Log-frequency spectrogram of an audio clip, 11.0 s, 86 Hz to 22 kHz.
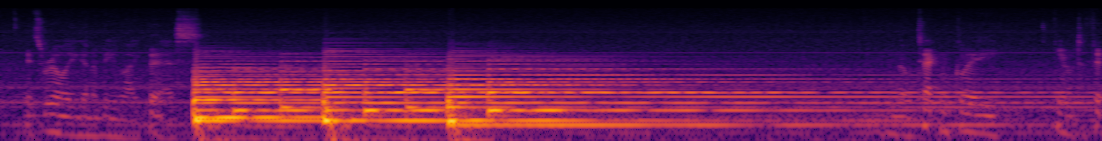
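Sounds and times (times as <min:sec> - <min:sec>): piano chords: 0:01.9 - 0:11.0.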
